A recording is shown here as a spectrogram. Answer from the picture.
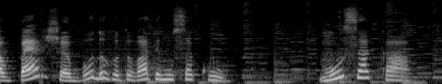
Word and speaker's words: мусака: вперше буду готувати мусаку мусака Саме так правильно вимовляти це вишукана грецька запіканка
